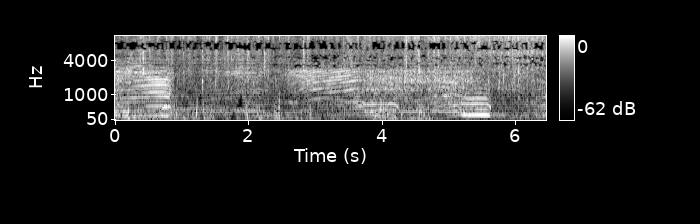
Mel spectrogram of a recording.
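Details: Aberdeen Angus cattle on a cattle farm, several overlapping moos with rich harmonic stacks, some sustained and level, others arching up and down, from more than one animal.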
